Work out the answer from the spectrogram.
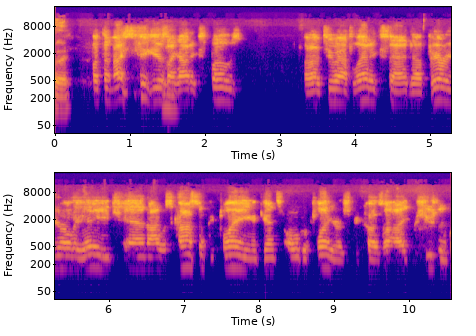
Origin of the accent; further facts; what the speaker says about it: Middletown, Pennsylvania, United States; moved away as an adult; I grew up in Pennsylvania.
